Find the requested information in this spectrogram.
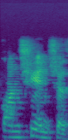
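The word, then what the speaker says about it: conscientious: Next अगर देखा जाए तो नेक्स्ट वर्ड है कॉन्शियंशियस। इसका प्रोनाउंसिएशन ध्यान रखना, कॉन्शियंशियस। कॉन्शियंशन कॉन्शियंस वर्ड से ही आता है। ओके, कुछ लोग इसको कंसाइंस बोलते हैं, बट कॉन्शियंस वर्ड है और उसी से आया कॉन्शियंशियस। Not talking about कॉन्शियंशियस, क्या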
